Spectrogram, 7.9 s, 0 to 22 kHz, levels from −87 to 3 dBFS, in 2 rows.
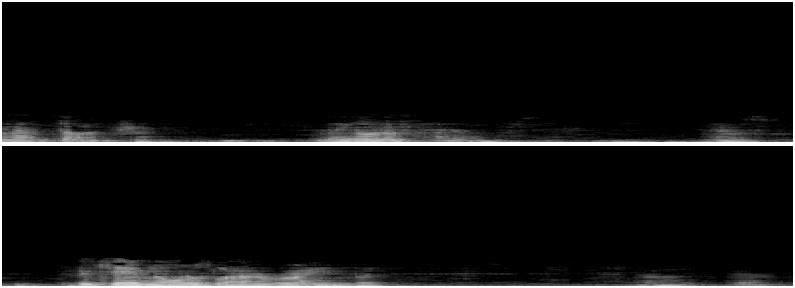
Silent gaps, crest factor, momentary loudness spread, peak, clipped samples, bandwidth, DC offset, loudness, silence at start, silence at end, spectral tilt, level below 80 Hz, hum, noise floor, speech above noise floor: none; 20 dB; 26 LU; -8 dBFS; under 0.1%; 4.3 kHz; under 0.1%; -26 LUFS; 0 s; 0.1 s; -12.5 dB/octave; -66 dBFS; none; -60 dBFS; 36 dB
